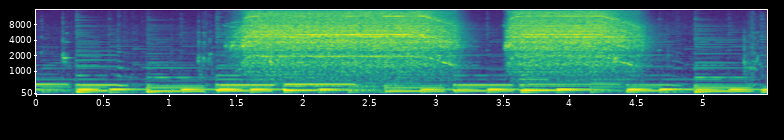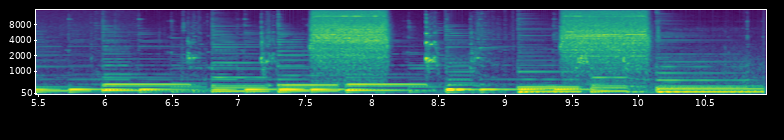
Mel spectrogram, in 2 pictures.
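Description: Cordless drill boring pilot holes into a laminate shelf, in four bursts: a long one starting about one and a half seconds in, a shorter one right after it, and two brief ones near the end. Acoustic guitar music plays underneath.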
